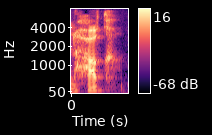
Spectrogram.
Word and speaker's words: Haq: And then Haq, which is actually how you pronounce, like, my last name, is truth.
